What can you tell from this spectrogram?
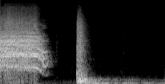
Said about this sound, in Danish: Udenfor kan man høre valravnen skrige. Lise skriger også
